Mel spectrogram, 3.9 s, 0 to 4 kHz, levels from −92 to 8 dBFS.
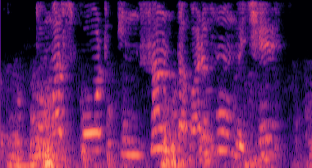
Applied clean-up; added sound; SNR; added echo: classical method WPE with log-MMSE.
